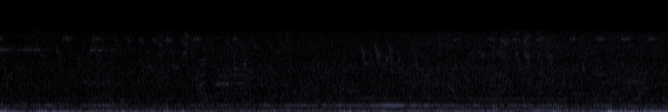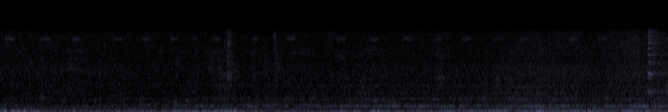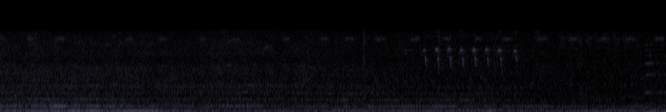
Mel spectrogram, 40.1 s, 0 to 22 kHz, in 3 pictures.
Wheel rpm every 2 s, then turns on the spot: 0, 0, 0, 0, 0, 0, 0, 0, 0, 0, 0, 0, 0, 0, 0, 0, 0, 0, 0, 0.
none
